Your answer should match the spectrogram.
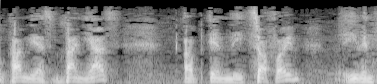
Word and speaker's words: Banyas: The reason why it's called Banyas, because that's the Arabic pronunciation for Pamias, but that's one and the same.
